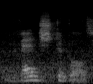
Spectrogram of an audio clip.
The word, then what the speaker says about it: vegetables: vegetables not vegetables injectables it sounds very strange if you say vegetables its vegetables you're going to drop that second syllable vegetables and then when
